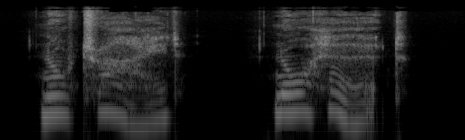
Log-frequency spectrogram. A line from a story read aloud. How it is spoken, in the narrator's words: she asked him anxiously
